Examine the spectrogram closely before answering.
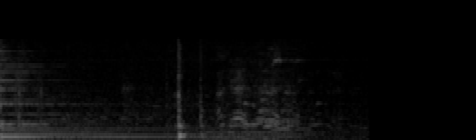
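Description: An oud is plucked, its notes ringing out.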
